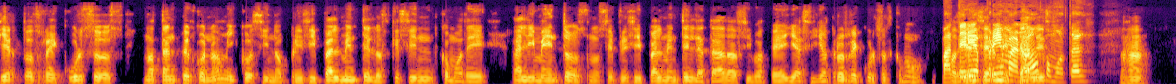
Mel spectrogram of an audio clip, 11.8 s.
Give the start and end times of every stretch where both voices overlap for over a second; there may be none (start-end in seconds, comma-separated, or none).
9.4-10.6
